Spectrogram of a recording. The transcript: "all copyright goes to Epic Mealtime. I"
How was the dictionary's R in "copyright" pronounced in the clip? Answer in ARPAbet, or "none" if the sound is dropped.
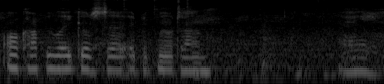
W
